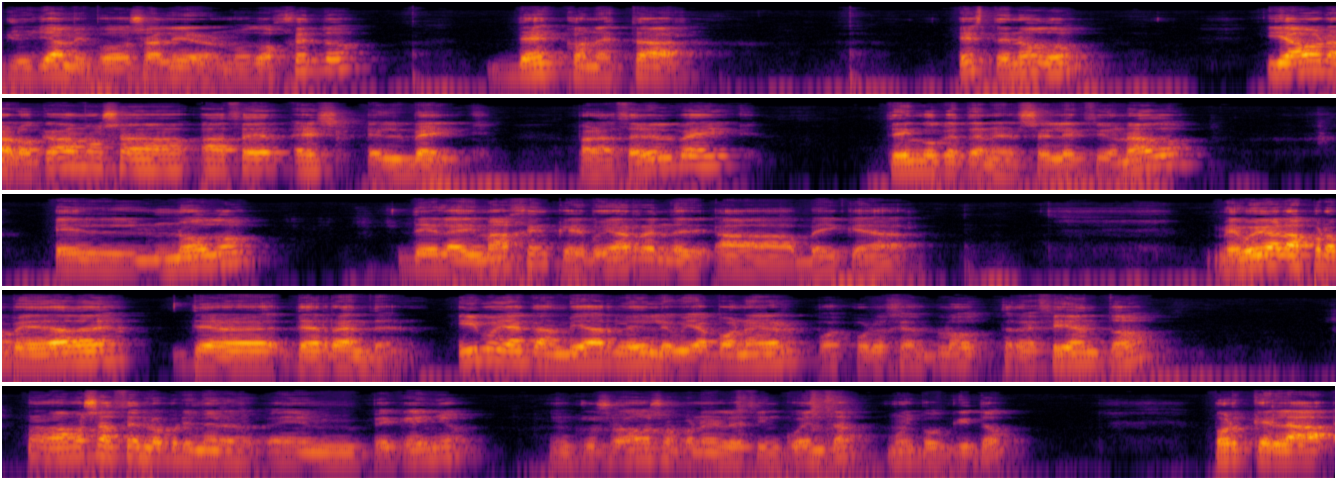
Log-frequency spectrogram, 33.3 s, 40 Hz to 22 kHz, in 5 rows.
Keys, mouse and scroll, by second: 2.5 click, 3.2 click, 3.9 click, 9.1 click, 9.9-11.1 drag, 11.7 click, 12.5-15.5 ctrl+middle drag, 14.7 g, 15.5 click, 17.8 click, 22.8-33.3 drag, 24.9 0.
